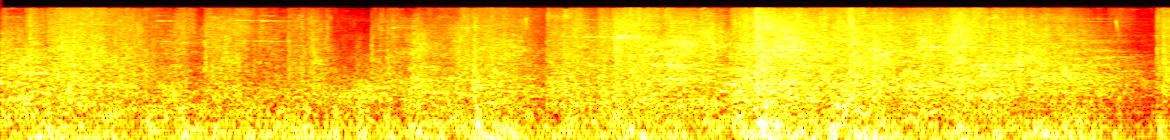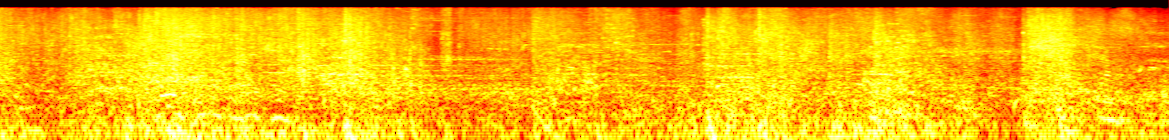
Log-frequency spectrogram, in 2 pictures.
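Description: Magic spells whoosh, crackle and burst in a busy fight.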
